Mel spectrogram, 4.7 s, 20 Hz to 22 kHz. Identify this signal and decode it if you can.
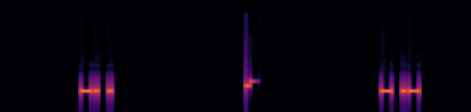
Morse code, heard as a keyed tone, about 36 wpm, 700 Hz. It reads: NE TA
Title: Top Two Letter Combinations in Words 35wpm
